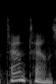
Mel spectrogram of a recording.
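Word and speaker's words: Tintin: You were hired by Steven Spielberg to work on the Tantan script. – So I know you pronounced it correctly.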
